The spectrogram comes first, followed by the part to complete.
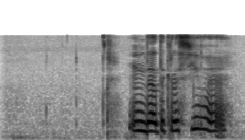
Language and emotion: Russian, positive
